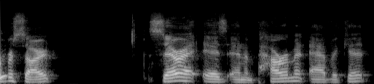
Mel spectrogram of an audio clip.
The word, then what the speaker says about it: Brassard: me today Sarah Brassard, and I think that's correct pronunciation of your name, Sarah. Mm-hmm. Sarah Brassard.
